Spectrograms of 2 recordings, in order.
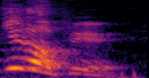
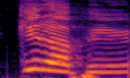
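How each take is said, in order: First: Loud order, a little less high; coach's command. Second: Loud snapped order; coach's command. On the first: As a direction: summon him loudly. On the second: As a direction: call him over sharply. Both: Retold or imitated. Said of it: "He's like".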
